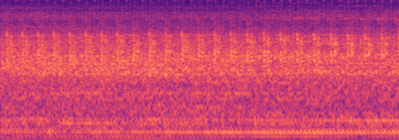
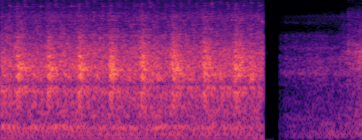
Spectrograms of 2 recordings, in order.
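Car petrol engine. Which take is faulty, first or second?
second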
